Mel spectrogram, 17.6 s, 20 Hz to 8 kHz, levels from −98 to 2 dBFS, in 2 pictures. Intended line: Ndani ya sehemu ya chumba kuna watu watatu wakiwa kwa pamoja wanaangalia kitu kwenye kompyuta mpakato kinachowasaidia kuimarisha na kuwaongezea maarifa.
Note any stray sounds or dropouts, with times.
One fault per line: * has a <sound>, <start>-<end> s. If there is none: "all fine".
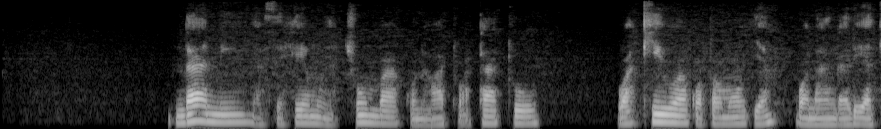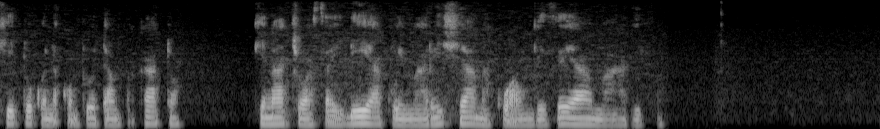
all fine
